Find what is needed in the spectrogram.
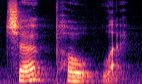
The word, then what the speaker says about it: Chipotle: The correct way to say Chipotle is Chipotle.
